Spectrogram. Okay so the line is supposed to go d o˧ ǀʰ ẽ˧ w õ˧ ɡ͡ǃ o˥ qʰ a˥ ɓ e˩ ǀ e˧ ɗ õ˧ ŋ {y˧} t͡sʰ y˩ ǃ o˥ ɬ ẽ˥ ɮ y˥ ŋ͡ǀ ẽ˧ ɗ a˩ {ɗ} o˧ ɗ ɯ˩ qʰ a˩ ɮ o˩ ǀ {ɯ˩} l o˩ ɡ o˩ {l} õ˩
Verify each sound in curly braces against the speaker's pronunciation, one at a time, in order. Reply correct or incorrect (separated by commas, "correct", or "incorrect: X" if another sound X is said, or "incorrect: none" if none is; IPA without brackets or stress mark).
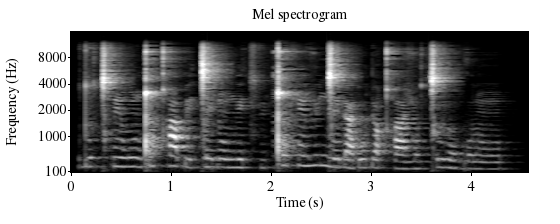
incorrect: e˧, correct, incorrect: ɯ˧, correct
